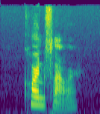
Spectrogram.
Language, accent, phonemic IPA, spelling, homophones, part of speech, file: English, US, /ˈkɔɹnˌflaʊ.ɚ/, cornflower, cornflour, noun / adjective, En-us-cornflower.ogg
- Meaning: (noun) A small annual plant in the family Asteraceae, Centaurea cyanus, usually with bushy blue flowers which grows natively in European cornfields (i.e. wheatfields)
